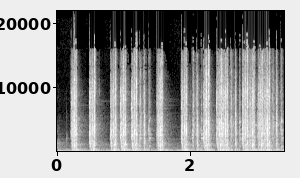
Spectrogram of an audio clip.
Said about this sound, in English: An IBM Selectric, the giant electric typewriter with a golf ball-sized type ball, circa 1961.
